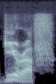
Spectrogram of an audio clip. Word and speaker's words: Geoff: pronunciation guide and uh so jeff became uh giroff uh which was the the flan pronunciation for it that's a little crazy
